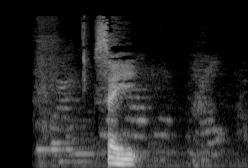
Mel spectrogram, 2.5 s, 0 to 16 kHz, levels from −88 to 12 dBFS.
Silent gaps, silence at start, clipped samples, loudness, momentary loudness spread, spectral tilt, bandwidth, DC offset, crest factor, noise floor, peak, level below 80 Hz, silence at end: none; 0.35 s; under 0.1%; -18 LUFS; 21 LU; -5 dB/octave; 11.5 kHz; under 0.1%; 22 dB; -48 dBFS; -2 dBFS; -50 dBFS; 1.05 s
